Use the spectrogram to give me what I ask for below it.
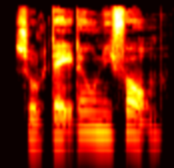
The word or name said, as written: soldateruniform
